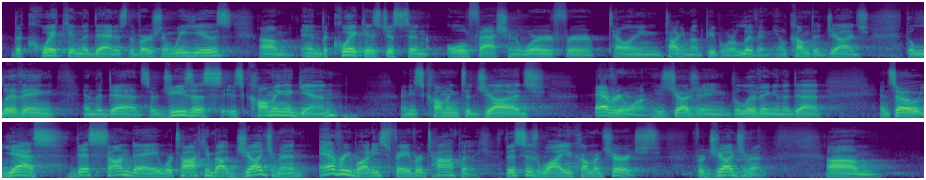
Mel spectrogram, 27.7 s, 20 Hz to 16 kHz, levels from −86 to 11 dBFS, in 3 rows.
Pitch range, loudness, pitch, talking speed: 120-160 Hz, -24 LUFS, 135 Hz, 165 wpm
